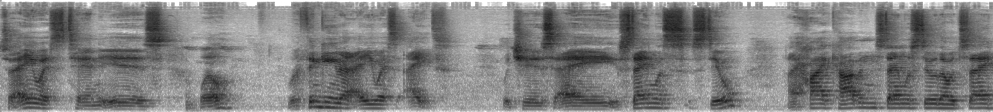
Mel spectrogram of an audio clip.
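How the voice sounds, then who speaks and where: A man speaks at a fairly slow pace with lively intonation, with audible room echo and noticeable background noise. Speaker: knife reviewer. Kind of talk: product review tutorial.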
